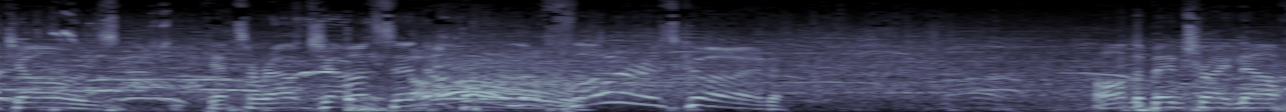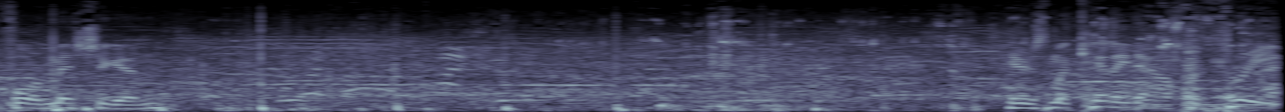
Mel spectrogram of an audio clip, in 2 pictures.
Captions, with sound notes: [ CHEERS AND APPLAUSE ] [ CROWD NOISE ] >> GOTTA KEEP AN EYE ON CADEAU, AND JONES. NOT ONLY ARE THEY JAWING, BUT, EVERY CHANCE THEY GET, THEY MICHIGAN RIGHT NOW. >> THEERS McKENNEY NOW FOR THREE. HERE'S McKENNEY NOW FOR THREE.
